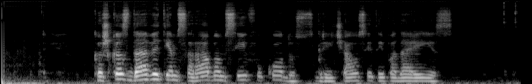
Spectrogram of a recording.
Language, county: Lithuanian, Klaipėda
